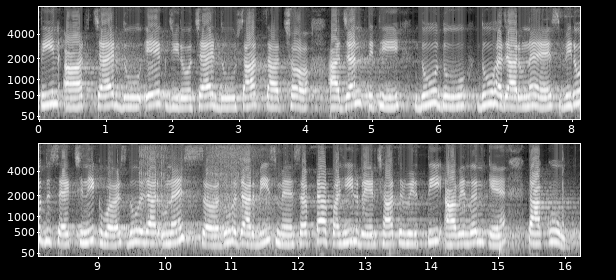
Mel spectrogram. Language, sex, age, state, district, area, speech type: Maithili, female, 18-30, Bihar, Supaul, rural, read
